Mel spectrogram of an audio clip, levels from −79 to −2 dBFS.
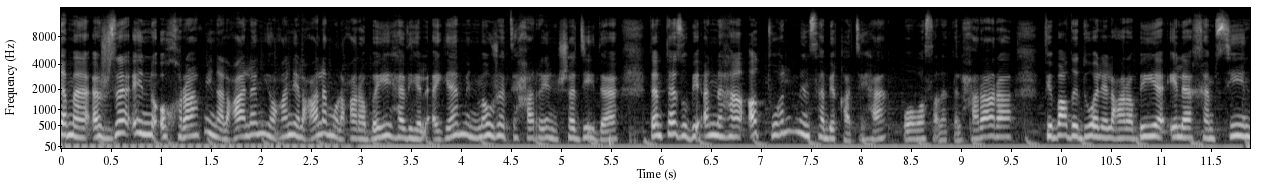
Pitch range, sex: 205-265 Hz, female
